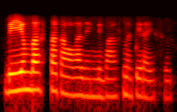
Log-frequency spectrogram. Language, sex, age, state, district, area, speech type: Telugu, female, 30-45, Andhra Pradesh, Kakinada, rural, conversation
